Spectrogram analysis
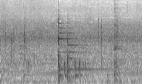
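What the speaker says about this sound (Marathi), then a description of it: "आता आपलं छान फोडणी उकळते" Spiced onion tempering for an eggplant masala sizzles and bubbles in a pan, a steady close hiss with occasional sharp crackles and the scrape of stirring, with no voices.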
